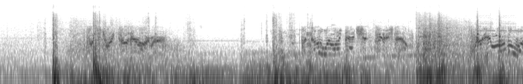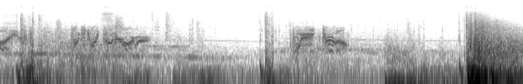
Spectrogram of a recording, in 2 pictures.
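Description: A tank cannon fires with loud, sudden booms.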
